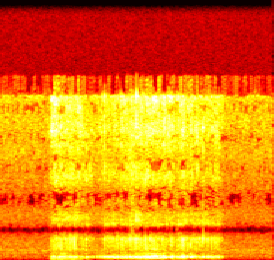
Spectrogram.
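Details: Helmer, a very tired animal asleep in a home office, snoring: one drawn-out, buzzing snore of about two seconds on an inward breath, then quiet.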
